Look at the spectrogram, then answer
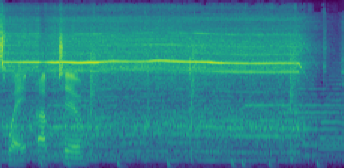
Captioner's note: blender buzzing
